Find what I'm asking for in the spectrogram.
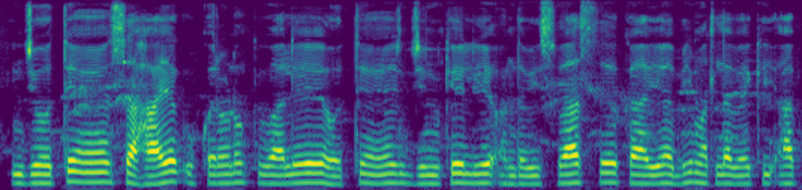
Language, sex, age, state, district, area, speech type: Hindi, male, 30-45, Uttar Pradesh, Mau, rural, spontaneous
